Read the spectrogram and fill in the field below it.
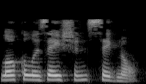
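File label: "localization signal", English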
